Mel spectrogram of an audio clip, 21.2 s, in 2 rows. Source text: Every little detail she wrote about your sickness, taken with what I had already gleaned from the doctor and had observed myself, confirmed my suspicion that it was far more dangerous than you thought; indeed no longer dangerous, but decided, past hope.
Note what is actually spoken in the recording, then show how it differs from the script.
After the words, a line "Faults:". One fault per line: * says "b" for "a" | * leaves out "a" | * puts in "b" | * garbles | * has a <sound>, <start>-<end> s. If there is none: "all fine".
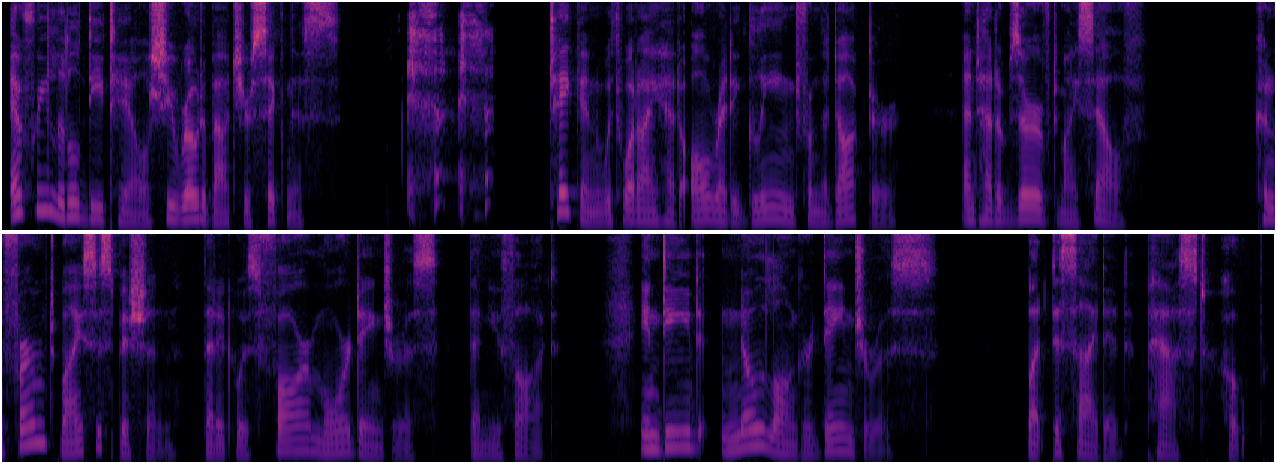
Every little detail she wrote about your sickness, taken with what I had already gleaned from the doctor and had observed myself, confirmed my suspicion that it was far more dangerous than you thought; indeed no longer dangerous, but decided, past hope.
Faults:
* has a laugh, 3.2-4.1 s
